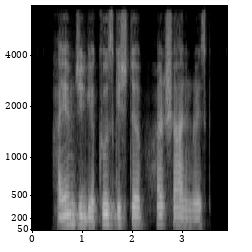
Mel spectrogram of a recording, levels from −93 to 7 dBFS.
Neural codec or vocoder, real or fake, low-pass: codec, 16 kHz, 0.4 kbps, LongCat-Audio-Codec; fake; 7.2 kHz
